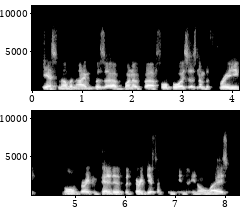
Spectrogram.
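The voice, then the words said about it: Australian accent. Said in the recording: “the accent is such that you came from Australia”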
